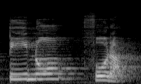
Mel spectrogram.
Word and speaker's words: Ctenophora: आपको रिमाइंडर दे दूं इसकी स्पेलिंग स्टार्ट होगी सी से पर इसका प्रोनाउंस होगा टी से टीनो फोरा ठीक है सो you will write the सी बट you will not pronounce it अब इंग्लिश में पता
